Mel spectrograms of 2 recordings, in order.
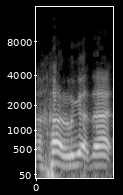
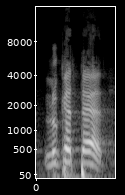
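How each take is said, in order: First: The words blur together, sounding like 'like that'. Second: Every word is pronounced fully and separately. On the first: The speaker calls it right. "실제로 그래서 이 사람들 발음 들어 look at that 이렇게 들려요" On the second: The speaker calls it wrong. "근데 그거 갖다 이렇게 하겠어요? Look at that 이렇게 하겠어?"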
